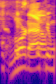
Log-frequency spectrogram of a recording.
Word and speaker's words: Lord Acton: Lord Acton would be proud.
